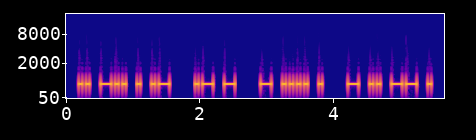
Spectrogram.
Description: Morse code, heard as a keyed tone, about 22 wpm, 700 Hz. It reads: IDEA AT THE TIME
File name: practice / 22wpm / Sets of 8 Words - 22wpm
